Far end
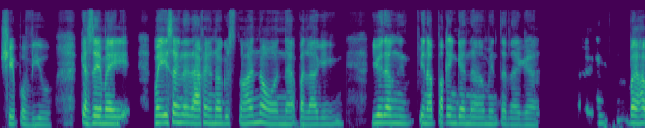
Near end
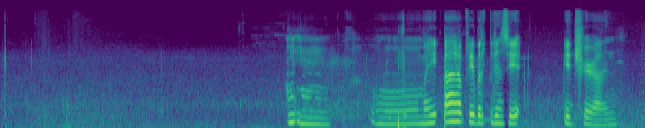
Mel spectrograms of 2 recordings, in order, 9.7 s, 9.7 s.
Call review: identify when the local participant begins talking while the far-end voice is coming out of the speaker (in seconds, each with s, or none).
4.3 s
